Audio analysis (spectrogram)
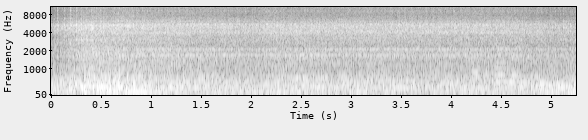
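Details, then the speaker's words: Tailor's sewing machine motor running away at a steady high speed with a fast buzzy rattle, not controlled by the pedal, because the pin inside the foot pedal has shifted; the fix is to disassemble the pedal and reset the pin. "ಈ ಥರ speed ಹೋಗ್ಬಿಡುತ್ತೆ, ಕಂಟ್ರೋಲಾಗೆ ಇರೋಂಗಿಲ್ಲ."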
